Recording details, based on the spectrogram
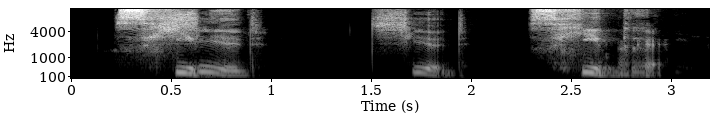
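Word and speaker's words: Схід: know that most Americans have a problem with the pronunciation of our word, very short one, monosyllabic. Schid. Schid. Shid.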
